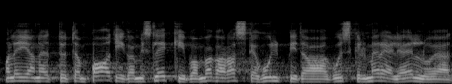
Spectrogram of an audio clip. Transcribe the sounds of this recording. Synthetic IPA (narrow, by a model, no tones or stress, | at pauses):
mɑle̞jːɑne̞t̪ːˑyt̪lempɑːd̪̥iɡ̥ɑmisle̞kːˑib̥o̞nvæɡ̥ɑɾɑskeɦulʲpːid̪̥ɑkuskilme̞ɾe̞ljɑe̞lːujæːd̪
